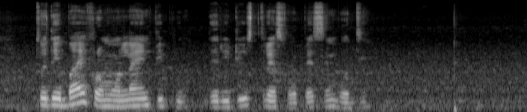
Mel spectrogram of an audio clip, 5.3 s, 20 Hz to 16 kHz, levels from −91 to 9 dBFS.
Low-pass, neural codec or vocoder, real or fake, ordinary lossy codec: 14.4 kHz; none; real; none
